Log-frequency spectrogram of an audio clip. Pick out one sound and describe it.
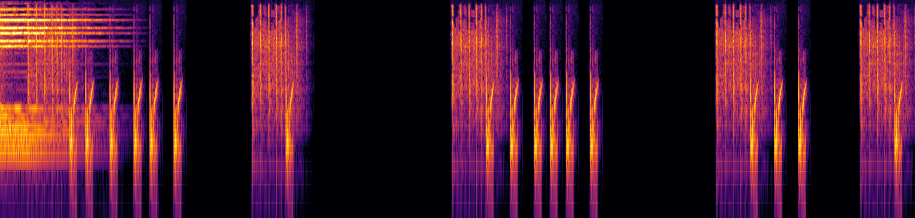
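Game pieces hop with quick bright blips.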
